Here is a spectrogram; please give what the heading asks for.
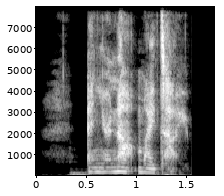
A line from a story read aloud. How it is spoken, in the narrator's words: whispered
